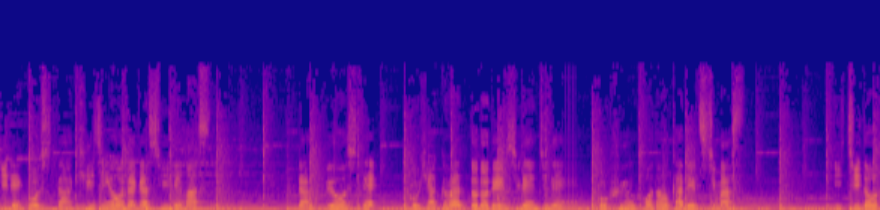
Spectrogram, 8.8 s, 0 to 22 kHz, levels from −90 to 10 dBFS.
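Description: At 5.64 s a Bluetooth stutter lasting about 0.13 s: packets arrived late or not at all, so the receiver looped its last short buffer, producing a rapid machine-gun buzz. Playback then resumes about 116 ms further on, skipping that stretch of audio.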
